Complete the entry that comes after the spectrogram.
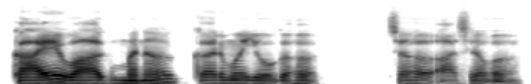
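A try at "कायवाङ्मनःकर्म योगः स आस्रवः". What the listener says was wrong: देखो स है, वो सह नहीं है, स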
